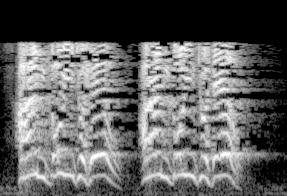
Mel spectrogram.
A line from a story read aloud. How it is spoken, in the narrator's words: he shouted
